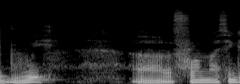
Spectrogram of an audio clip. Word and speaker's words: Bois: You know, when I heard Nymphe des Bois, and it's pronounced Nymphe des Bouées, from I think it's Josquin des Prés, it's absolutely gorgeous.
